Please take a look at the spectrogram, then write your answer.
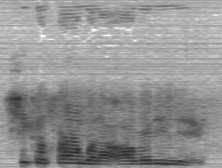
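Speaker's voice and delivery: ordinary delivery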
